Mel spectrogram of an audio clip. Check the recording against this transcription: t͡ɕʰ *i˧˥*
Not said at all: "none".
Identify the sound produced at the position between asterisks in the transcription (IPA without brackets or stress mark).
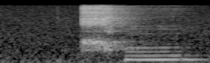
i˥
